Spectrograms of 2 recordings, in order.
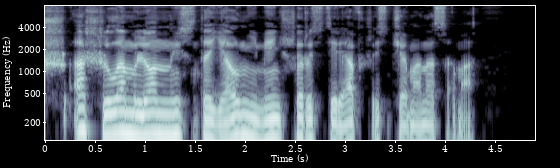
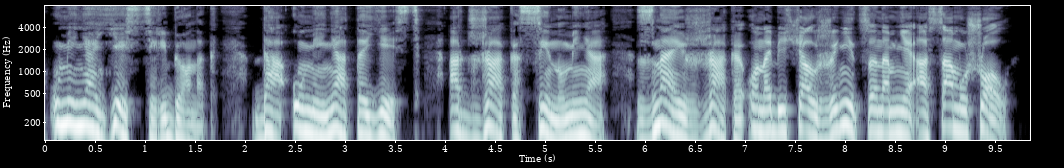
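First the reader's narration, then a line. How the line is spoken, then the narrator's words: Changed hissing voice. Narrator (Russian): изменившимся свистящим голосом произнесла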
